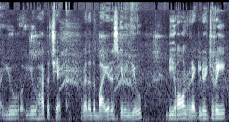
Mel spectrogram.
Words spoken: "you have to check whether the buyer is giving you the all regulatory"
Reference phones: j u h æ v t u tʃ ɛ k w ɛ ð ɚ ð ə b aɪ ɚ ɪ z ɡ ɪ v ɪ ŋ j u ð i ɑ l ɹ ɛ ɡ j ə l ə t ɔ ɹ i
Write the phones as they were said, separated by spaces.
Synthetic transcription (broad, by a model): j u h æ v t u tʃ ɛ k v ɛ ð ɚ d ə b aɪ ɚ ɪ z ɡ ɪ v ɪ ŋ j u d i ɑ l ɹ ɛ ɡ j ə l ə t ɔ ɹ i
